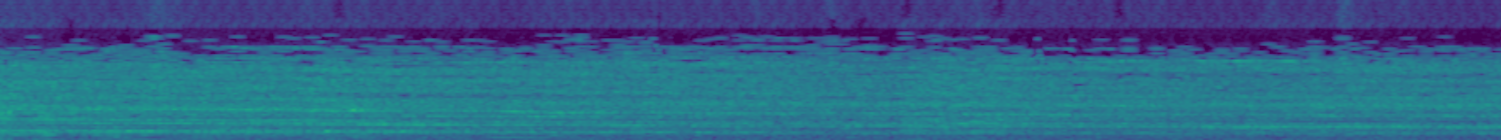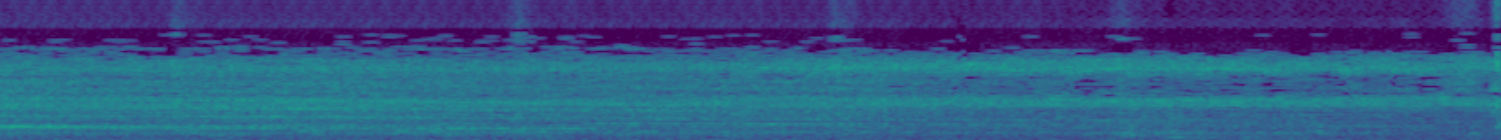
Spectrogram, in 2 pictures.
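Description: Sydney CityRail double-deck electric train running past close by: a steady rumble of wheels on track with a whine that slowly falls in pitch, fading away as the last carriages go by.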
